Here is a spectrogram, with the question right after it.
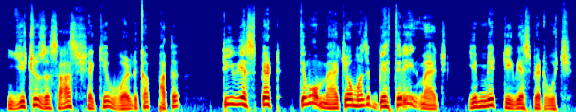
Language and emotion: Kashmiri, happy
